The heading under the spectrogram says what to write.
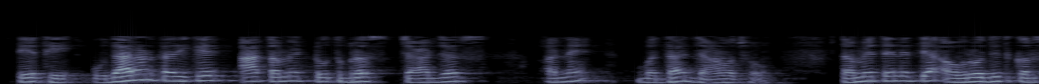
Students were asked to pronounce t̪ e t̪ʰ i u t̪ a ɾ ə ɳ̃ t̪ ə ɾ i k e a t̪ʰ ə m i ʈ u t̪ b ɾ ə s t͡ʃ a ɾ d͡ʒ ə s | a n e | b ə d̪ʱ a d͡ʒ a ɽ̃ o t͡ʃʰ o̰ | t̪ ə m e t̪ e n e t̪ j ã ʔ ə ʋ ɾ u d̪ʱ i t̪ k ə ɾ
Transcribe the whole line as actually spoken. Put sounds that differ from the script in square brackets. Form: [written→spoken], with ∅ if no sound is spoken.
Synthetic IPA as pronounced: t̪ e t̪ʰ i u [t̪→d̪] a ɾ ə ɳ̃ t̪ ə ɾ i k e a [t̪ʰ→t̪] ə m [i→e] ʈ u t̪ b ɾ ə s t͡ʃ a ɾ d͡ʒ ə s | [a→ə] n e | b ə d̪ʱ a d͡ʒ a ɽ̃ o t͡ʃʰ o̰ | t̪ ə m e t̪ e n e t̪ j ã ʔ ə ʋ ɾ [u→o] d̪ʱ i t̪ k ə ɾ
